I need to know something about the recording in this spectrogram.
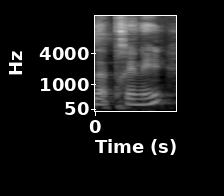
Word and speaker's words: apprenez: Apprenez, comme s'il y avait un accent aigu.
